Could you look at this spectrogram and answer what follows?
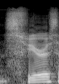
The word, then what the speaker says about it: Spheeris: And it's um, it's really um, that one's you know very depressing, of course, because of everything, but um Penelope uh, Spheeris, I think is how you yes. pronounce it.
